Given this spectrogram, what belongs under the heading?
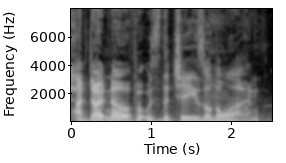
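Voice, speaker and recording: A man's voice: mid-range voice, animated, moderate pace, bright, forceful tone. A man playing a tabletop game, joking dryly in mock wine-tasting terms. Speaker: player. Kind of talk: tabletop role-play chat.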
